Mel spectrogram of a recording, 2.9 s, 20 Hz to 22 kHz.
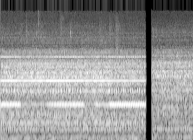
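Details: CB radio on AM in central Iowa, on channel 19: steady high whistling tones over hiss with faint ticking about three times a second and a brief dropout; the interference wandered across channels 15 to 20 then vanished, origin unknown.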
